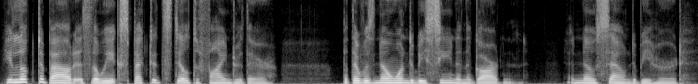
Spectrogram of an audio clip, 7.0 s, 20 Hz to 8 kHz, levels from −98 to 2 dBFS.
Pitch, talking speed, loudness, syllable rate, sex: 165 Hz, 250 wpm, -20 LUFS, 6.4 syllables/s, female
